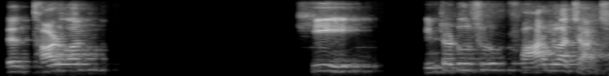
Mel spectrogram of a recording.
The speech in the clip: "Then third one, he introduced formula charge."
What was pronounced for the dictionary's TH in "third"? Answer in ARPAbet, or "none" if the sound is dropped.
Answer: T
